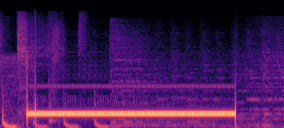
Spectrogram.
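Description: Telephone tone on a line while a call is dialed: one loud, steady mid-pitched tone held for about two seconds, with brief clicks just before and after it.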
